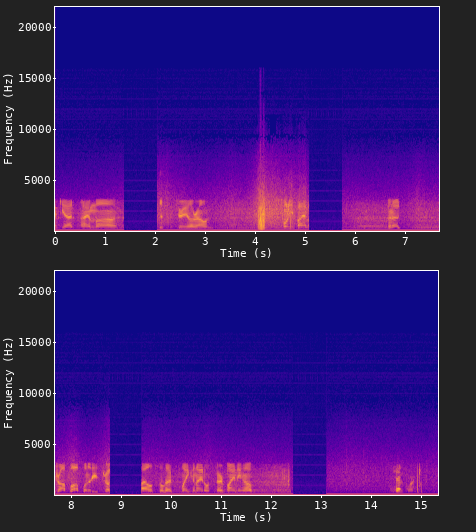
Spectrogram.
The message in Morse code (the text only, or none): none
